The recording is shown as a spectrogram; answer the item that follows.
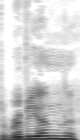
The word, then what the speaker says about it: Rivian: Take that to, was it Rivet, or how's that pronounced? Rivian, that has the $700 million investment from Amazon.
